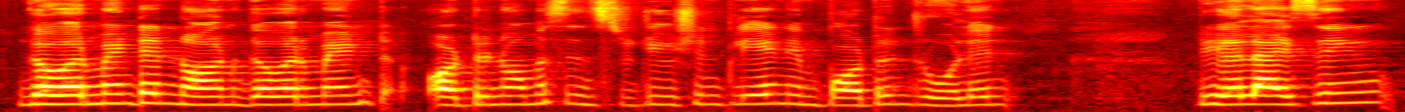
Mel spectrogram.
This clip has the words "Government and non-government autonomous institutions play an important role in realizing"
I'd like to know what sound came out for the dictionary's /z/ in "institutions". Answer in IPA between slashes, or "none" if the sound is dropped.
none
